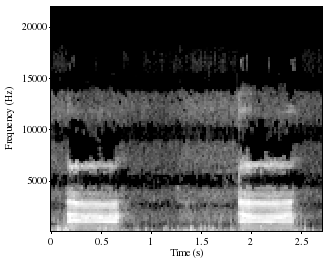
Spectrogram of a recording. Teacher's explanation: the first tone is a flat tone. That's your highest voice. Ah, ah, that's your singing voice.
